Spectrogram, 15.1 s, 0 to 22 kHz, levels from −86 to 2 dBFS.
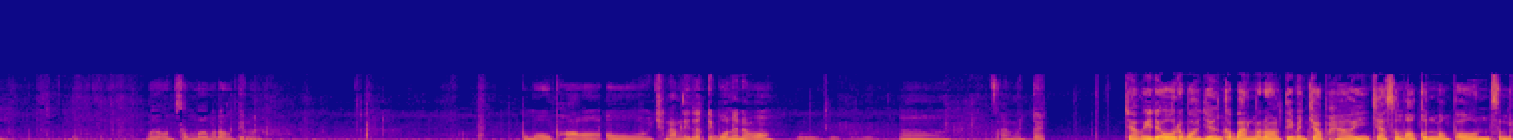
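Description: No technical faults can be heard anywhere in the clip.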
